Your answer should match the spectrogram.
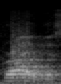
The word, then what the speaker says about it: Scribus: You know, even I pronounce it as I thought it was supposed to be pronounced, but this is the pronounced Scribus according to Franz.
